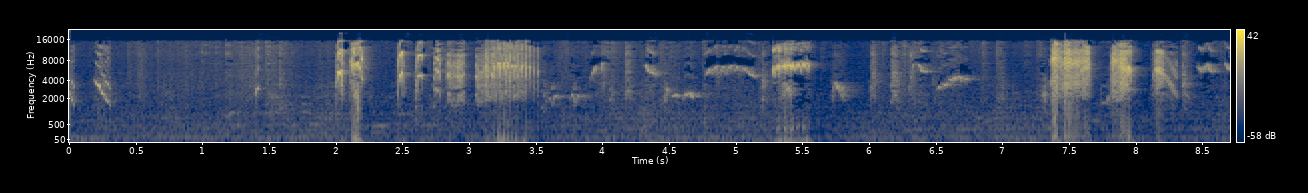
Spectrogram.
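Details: Active male blue-crowned hanging parrot producing a busy medley of shrill chirps, curling high whistles and harsh rasping bursts, with short gaps between irregular phrases.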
